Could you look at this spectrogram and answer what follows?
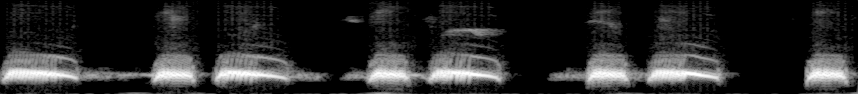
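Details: Spotted dove, a lure recording for wild doves: repeated pairs of coos, each a short note and a longer falling one, linked by soft low murmurs, roughly one phrase per second.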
